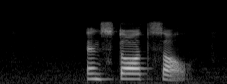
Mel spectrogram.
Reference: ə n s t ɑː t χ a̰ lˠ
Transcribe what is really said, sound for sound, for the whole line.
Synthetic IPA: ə n s t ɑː t s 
